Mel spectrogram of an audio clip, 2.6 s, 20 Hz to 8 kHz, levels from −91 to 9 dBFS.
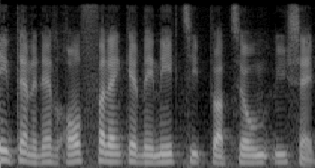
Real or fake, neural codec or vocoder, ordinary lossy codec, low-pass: fake; codec, 16 kHz, 0.5 kbps, FunCodec, trained on LibriTTS, 25 frames a second; none; 7.2 kHz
